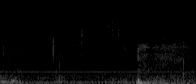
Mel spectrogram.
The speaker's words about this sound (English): I had them bring you some Brewing Guaybera Citra Pale Ale. And who is this by? Cigar City Brewery. That's your favorite brewery. It is. Well, let's give this sucker a sip.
